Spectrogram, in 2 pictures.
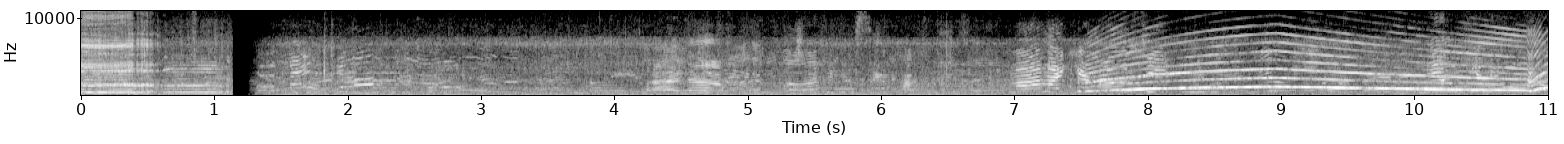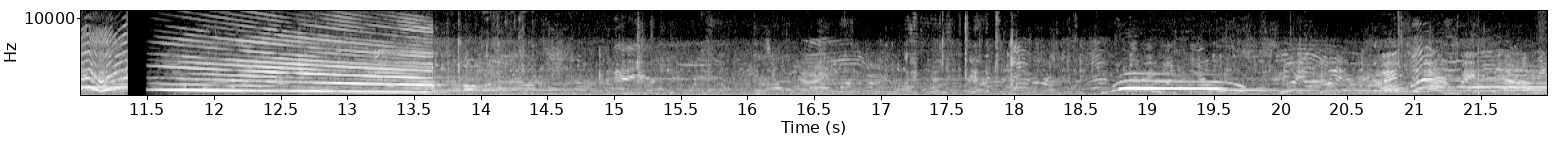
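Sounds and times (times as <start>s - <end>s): crowd voices: 0.0s - 22.0s
fire truck siren wailing: 7.4s - 14.6s.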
